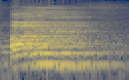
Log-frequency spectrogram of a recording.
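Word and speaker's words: Anouilh: الأش ما تنطقوهاش. أنوي. ألو تقرا أنوي. هاد الأش سمع شي واحد نطق تقول لي راه خطأ ما تنطقش. صامت ما تنطقش حيت لا بليبار تنطقها.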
